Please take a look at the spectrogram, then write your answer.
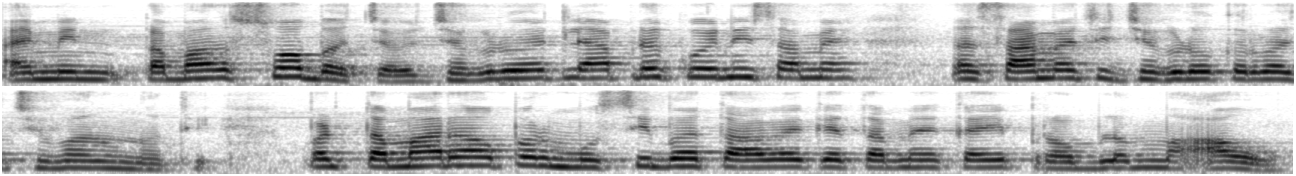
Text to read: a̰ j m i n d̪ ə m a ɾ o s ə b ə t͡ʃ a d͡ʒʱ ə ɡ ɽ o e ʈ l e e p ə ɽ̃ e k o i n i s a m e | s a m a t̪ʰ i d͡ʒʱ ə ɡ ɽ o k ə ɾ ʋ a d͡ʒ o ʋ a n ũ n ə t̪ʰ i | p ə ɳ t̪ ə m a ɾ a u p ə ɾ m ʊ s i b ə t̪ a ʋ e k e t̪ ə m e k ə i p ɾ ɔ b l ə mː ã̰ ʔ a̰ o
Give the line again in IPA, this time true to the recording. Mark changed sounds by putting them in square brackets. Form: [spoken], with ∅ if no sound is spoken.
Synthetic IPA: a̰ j m i n [t̪] ə m a ɾ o s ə b ə t͡ʃ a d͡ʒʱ ə ɡ ɽ o e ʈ l e [a] p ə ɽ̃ e k o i n i s a m e | s a m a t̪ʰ i d͡ʒʱ ə ɡ ɽ o k ə ɾ ʋ a d͡ʒ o ʋ a n ũ n ə t̪ʰ i | p ə ɳ t̪ ə m a ɾ a u p ə ɾ m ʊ s i b ə t̪ a ʋ e k e t̪ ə m e k [a] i p ɾ ɔ b l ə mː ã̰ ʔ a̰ o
